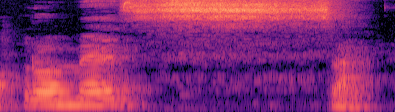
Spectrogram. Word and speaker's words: promessa: Então, ó, promessa, promessa. É o sonzinho de quê? Da cobra. Então, ó, dois S's.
